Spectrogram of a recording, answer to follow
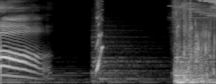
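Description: Cartoon sound effects: a pitched tone sliding down and fading out within the first half second, then a single short, quickly rising plop about a second in. Music comes in again near the end.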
